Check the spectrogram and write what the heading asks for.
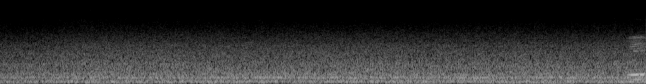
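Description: Steady room noise: an even hiss over a low hum, with no distinct events.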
